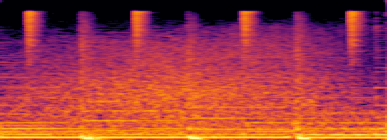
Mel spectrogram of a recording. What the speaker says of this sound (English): When we look at the sea, there are always waves, some smaller or larger, like these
